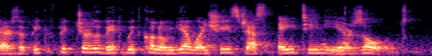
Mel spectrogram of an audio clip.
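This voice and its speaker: At a moderate pace, a woman speaks with an Italian accent. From Italy, Venice. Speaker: singer and songwriter hosting a cooking livestream. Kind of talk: casual livestream cooking tutorial. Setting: home kitchen livestream. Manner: animated. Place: kitchen.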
